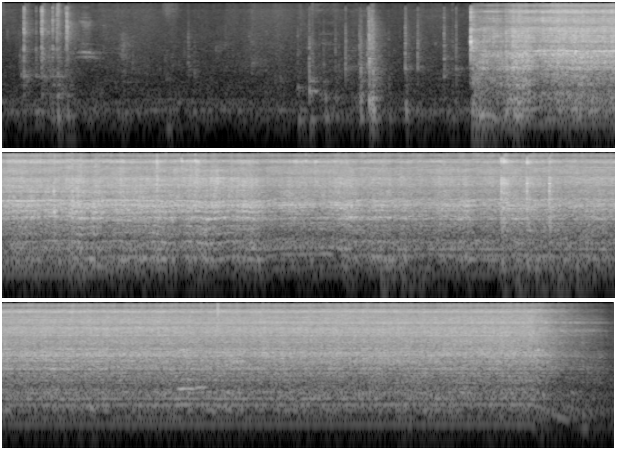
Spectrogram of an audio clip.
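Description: A kitchen blender kicks on after a few quiet clatters and knocks, then whirs loudly and steadily for about thirteen seconds before cutting off near the end.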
